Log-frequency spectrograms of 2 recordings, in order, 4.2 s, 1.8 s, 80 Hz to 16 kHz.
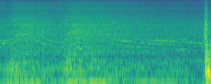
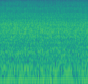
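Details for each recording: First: Mk3 Ford Mondeo engine revving with a faint steady whine over it, located by screwdriver-to-ear on the power steering side; not the alternator or the new water pump; air conditioning compressor judged worn, to be replaced. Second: Ford Mondeo Mk3 idling after the noisy air conditioning compressor was replaced and everything reassembled: a steady, even idle with a smooth low hum and no whine left.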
